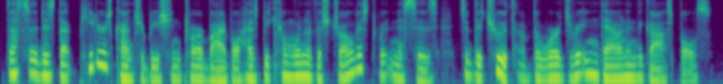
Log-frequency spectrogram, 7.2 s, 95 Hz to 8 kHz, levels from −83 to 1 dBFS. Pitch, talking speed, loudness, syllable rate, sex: 140 Hz, 225 wpm, -18 LUFS, 5.9 syllables/s, male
